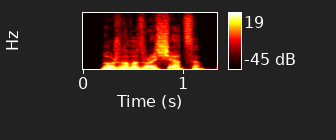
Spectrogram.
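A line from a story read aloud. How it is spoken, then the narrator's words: Shouted. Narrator (Russian): прокричал Пьер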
